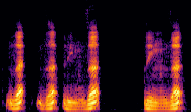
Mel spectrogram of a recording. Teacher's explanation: It's basically Z with no frication.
